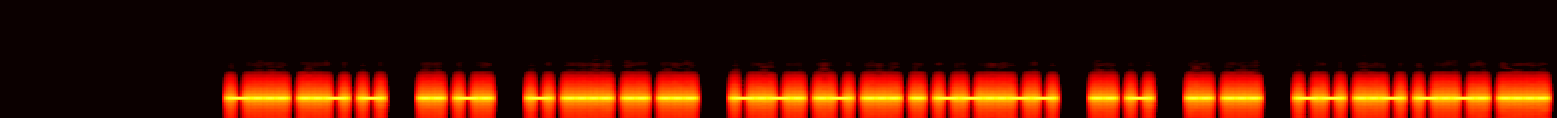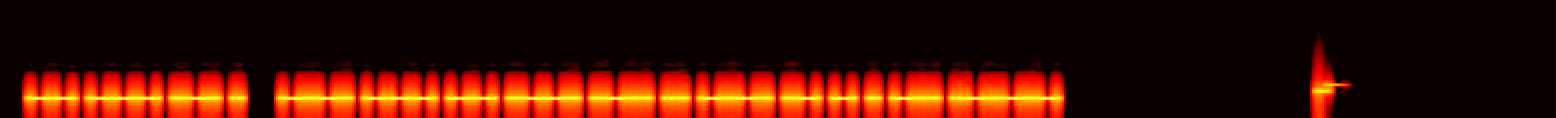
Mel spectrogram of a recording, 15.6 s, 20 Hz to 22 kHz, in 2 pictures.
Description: Morse code, heard as a keyed tone, about 40 wpm, 700 Hz. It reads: BUT IN THIS CASE, IT IS MUCH MORE COMPLICATED.
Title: Sentences from Top 1200 Words 40wpm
